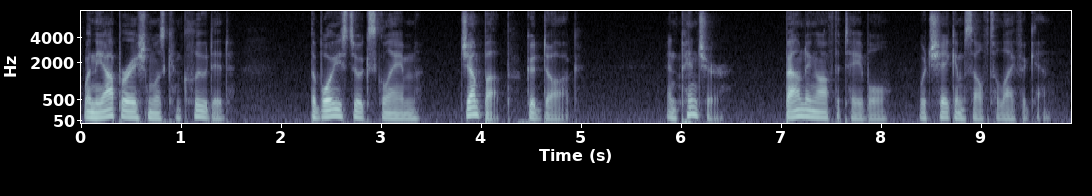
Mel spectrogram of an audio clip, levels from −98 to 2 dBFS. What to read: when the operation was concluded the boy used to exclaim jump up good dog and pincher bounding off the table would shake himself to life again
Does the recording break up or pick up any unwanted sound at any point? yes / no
no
